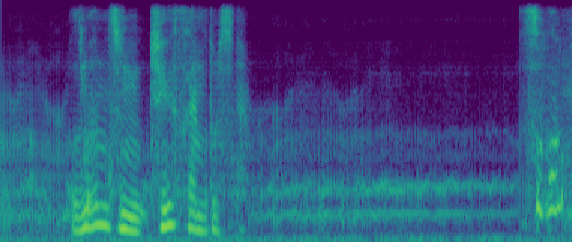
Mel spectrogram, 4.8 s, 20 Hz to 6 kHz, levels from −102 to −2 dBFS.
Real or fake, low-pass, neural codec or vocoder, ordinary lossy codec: fake; 5.4 kHz; autoencoder, 22.05 kHz, a latent of 192 numbers a frame, VITS, trained on many speakers; Opus, 64 kbps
